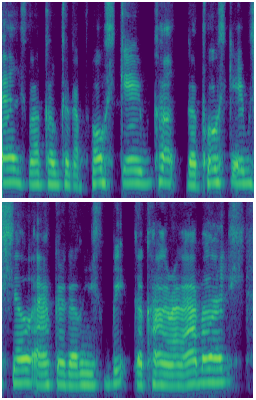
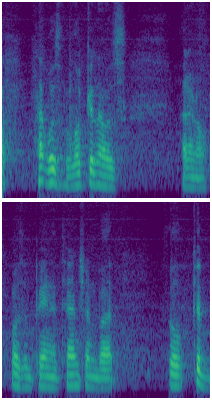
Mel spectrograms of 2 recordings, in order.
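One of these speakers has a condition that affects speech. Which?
The first: cerebral palsy; from birth, affects brain and body muscles.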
